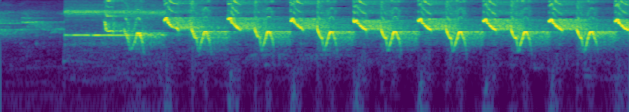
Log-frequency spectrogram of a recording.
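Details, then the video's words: Bar-winged prinia song played to stimulate caged birds to sing: a thin high whistle followed by a long, even run of bright, downslurred chips, roughly three per second. "pancingan ciblek agar cepat bunyi"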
